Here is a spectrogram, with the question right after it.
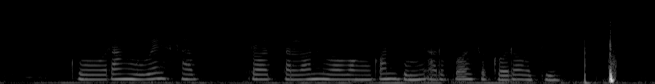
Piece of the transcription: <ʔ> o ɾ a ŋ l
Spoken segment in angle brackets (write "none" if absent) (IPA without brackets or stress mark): k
